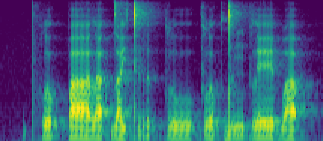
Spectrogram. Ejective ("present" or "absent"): absent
